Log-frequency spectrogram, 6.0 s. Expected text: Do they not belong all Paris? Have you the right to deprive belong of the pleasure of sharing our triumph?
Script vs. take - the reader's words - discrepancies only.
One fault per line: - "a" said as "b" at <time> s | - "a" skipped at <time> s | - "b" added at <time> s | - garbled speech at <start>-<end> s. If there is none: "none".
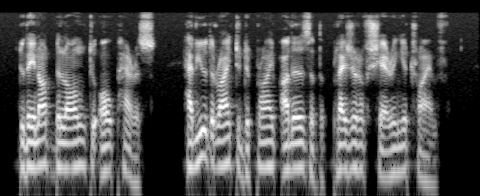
- "to" added at 1.1 s
- "belong" said as "others" at 3.5 s
- "our" said as "your" at 5.0 s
